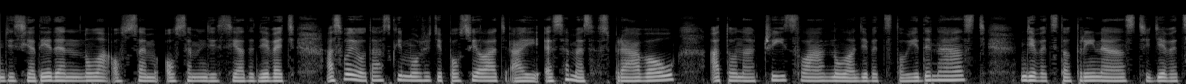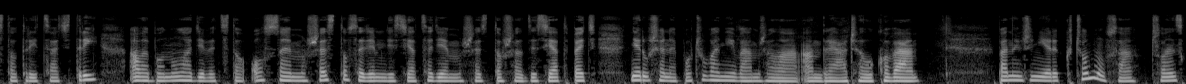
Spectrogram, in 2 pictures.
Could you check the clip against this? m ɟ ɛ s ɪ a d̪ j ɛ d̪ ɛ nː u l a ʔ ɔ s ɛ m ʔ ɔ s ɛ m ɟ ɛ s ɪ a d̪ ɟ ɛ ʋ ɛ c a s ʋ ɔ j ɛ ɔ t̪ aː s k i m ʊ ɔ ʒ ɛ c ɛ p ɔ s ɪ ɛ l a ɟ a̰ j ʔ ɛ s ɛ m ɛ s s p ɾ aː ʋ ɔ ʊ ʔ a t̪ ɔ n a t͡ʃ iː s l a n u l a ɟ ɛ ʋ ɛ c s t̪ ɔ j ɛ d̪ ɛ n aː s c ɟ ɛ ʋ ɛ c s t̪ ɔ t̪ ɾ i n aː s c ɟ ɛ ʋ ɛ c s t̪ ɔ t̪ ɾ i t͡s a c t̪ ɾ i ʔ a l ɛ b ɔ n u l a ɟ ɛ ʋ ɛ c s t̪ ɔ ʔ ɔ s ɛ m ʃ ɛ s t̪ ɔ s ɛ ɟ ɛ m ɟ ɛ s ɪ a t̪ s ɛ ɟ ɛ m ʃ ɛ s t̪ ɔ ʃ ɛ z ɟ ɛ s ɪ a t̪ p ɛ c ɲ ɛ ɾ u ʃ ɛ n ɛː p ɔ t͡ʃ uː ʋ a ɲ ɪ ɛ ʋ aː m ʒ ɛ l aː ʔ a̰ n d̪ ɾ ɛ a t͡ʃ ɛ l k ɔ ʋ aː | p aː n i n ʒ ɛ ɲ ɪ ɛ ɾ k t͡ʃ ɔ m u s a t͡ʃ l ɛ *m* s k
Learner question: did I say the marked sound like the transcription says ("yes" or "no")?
no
